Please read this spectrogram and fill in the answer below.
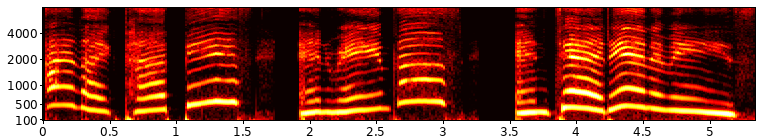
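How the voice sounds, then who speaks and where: A put-on character voice comes out squeaky, with very wide pitch swings. The delivery is very slow. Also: woman, extremely high pitch for a woman. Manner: creepy, feigned innocence.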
